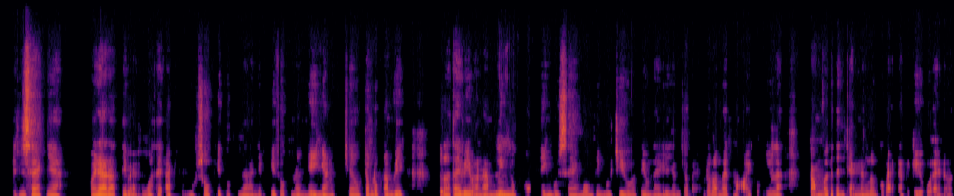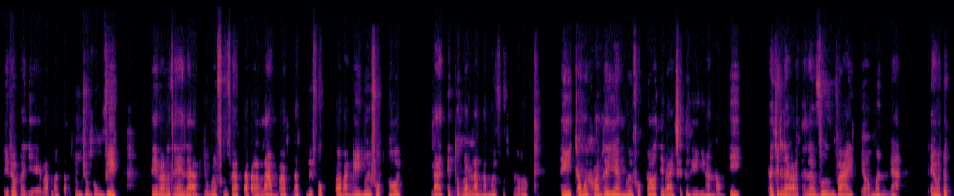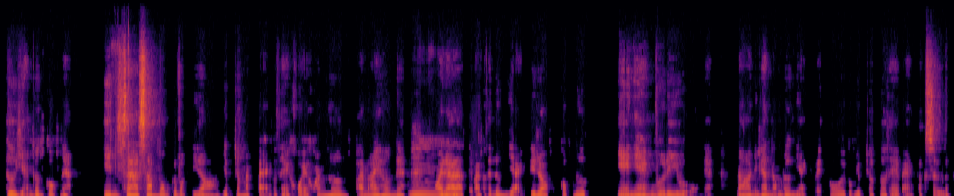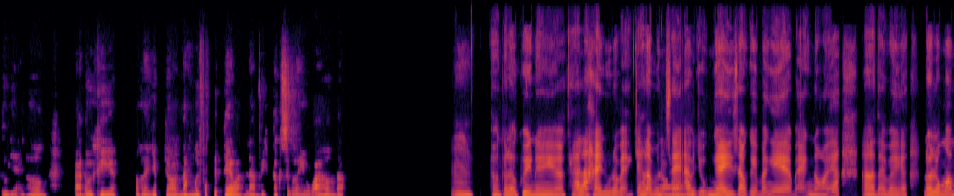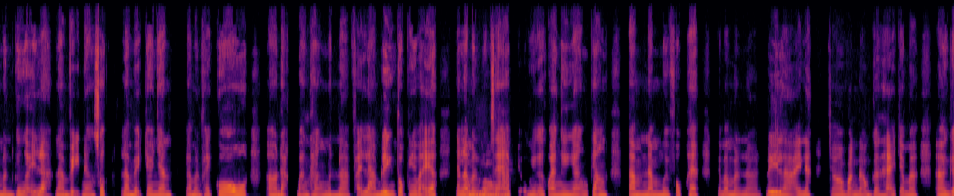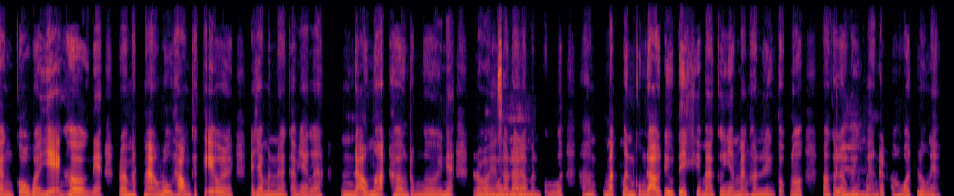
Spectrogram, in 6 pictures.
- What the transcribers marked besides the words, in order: tapping; other background noise; "thể" said as "hể"
- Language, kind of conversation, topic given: Vietnamese, advice, Làm sao để nạp lại năng lượng hiệu quả khi mệt mỏi và bận rộn?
